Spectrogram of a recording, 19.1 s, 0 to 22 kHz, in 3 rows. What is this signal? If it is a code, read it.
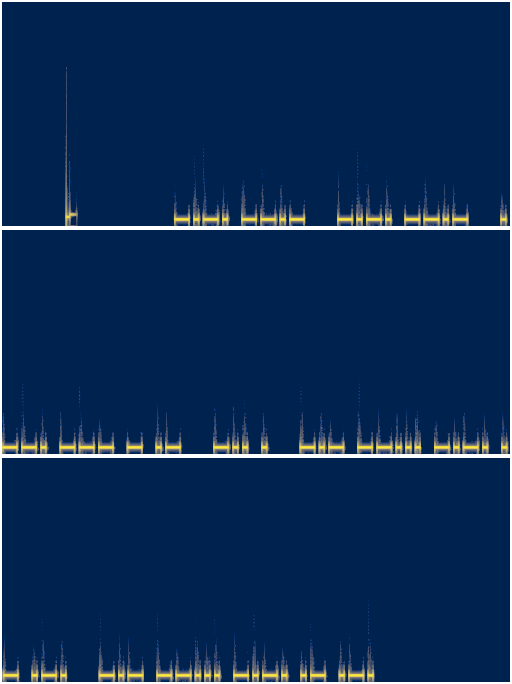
Morse code, heard as a keyed tone, about 20 wpm, 700 Hz. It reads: CQ CQ POTA DE K7CAR K7CAR
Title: POTA QSO Practice - 20wpm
